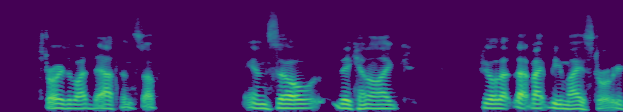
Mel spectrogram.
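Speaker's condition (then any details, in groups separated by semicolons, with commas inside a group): ALS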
